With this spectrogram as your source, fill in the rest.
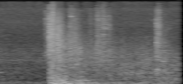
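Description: A tank gun shot in a video game, destroying a wooden shed beside a house: a sudden close heavy boom followed by a rumbling crash and debris that linger for over a second.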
